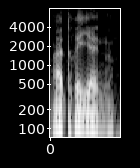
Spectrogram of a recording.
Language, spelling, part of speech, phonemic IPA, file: French, Adrienne, proper noun, /a.dʁi.jɛn/, Fr-Adrienne.ogg
- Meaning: a female given name, masculine equivalent Adrien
